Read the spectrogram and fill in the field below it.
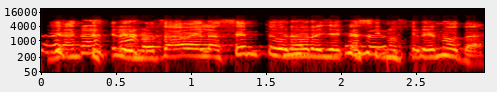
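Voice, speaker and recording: A man speaks with a Chilean accent at an extremely high pitch. His pace is fairly quick, and his pitch variation is ordinary. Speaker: college teacher. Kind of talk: online class, roll call.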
